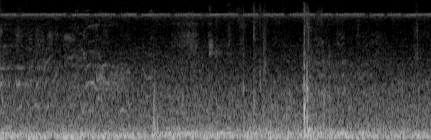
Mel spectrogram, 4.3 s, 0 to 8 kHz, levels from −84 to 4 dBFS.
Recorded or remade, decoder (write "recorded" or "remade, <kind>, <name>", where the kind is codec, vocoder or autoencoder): remade, vocoder, BigVGAN v2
